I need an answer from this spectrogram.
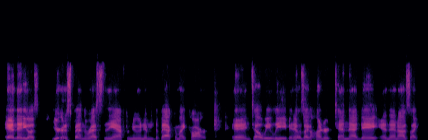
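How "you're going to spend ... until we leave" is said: ordinary talk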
